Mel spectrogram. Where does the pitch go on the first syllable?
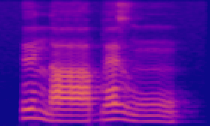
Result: high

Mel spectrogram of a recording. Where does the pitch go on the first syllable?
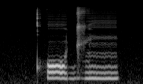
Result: high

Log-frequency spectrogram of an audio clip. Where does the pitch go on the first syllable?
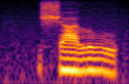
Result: low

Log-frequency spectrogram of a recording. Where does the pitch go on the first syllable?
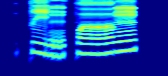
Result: low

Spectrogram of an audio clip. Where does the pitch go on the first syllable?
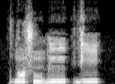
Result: high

